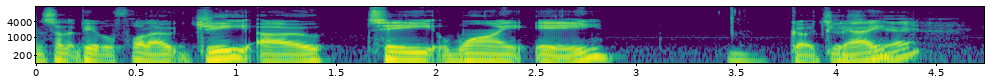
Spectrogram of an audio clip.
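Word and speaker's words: Gaultier: So, yes, it's pronounced Gautier, as in Jean-Paul. – I always called it Goit.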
